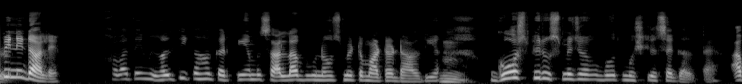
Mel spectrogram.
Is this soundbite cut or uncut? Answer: cut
